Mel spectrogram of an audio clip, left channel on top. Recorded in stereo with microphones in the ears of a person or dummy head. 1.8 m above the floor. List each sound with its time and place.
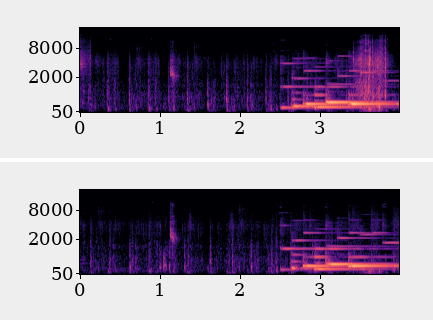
1.1 s a finger snap: 30° right (ahead or behind), 1.4 m
2.5 s a ringtone: 20° right (ahead or behind), 1.0 m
